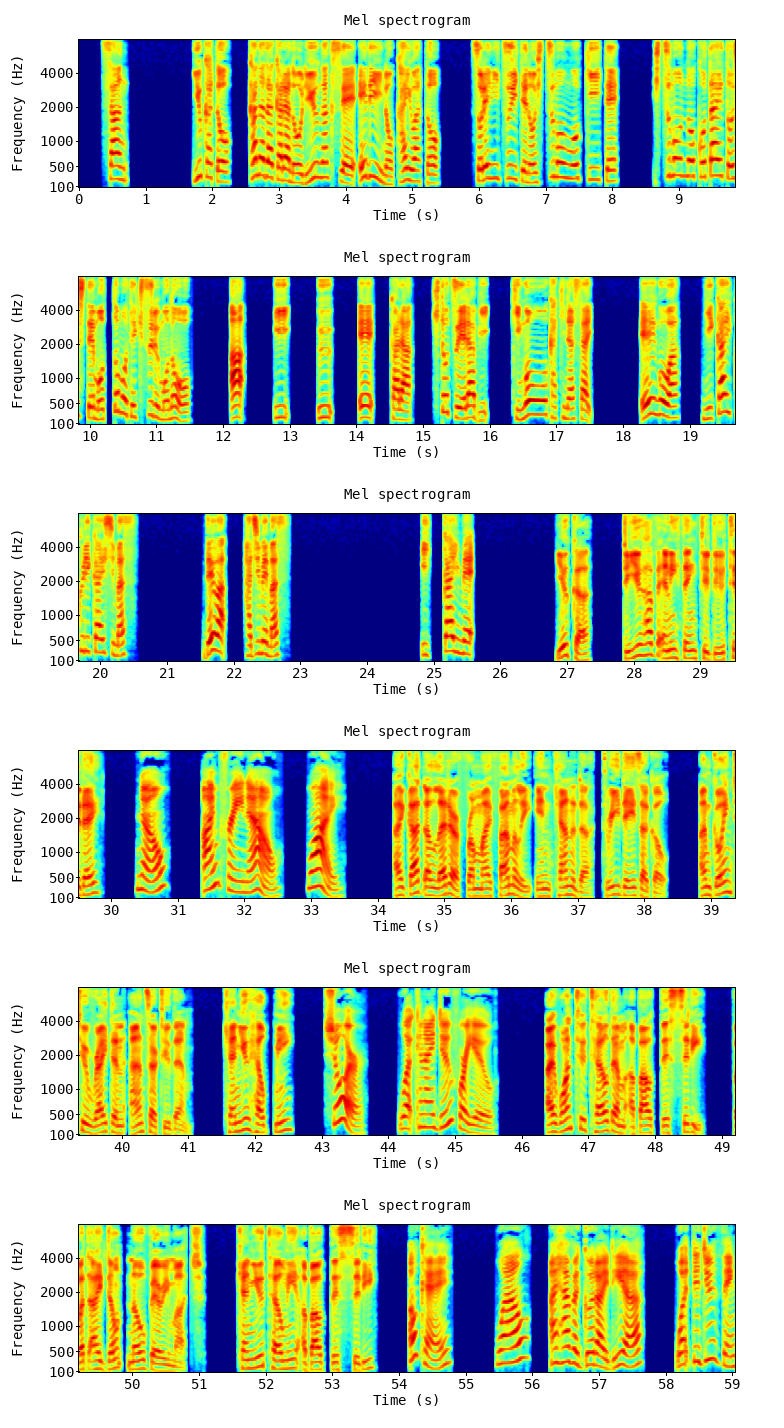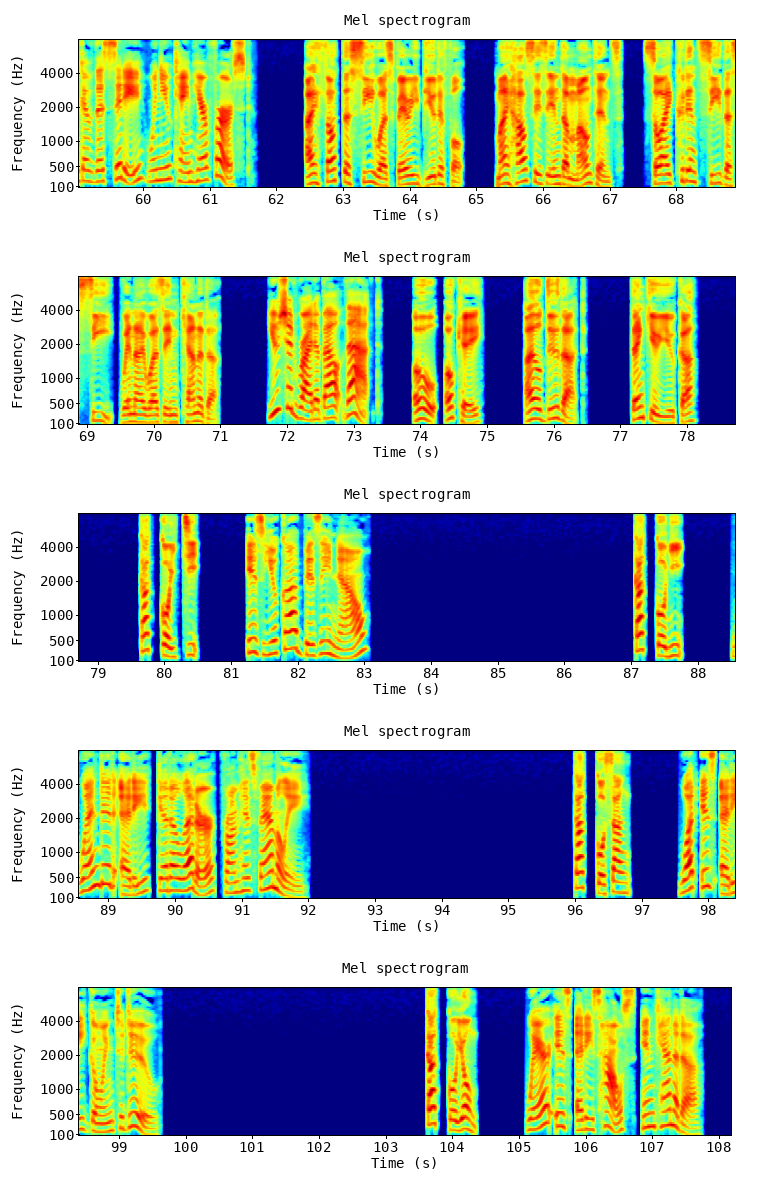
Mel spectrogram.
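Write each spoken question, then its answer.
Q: Is Yuka busy now?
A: No, she is free now

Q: When did Eddie get a letter from his family?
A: Three days ago

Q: What is Eddie going to do?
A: Write an answer to his family

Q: Where is Eddie's house in Canada?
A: In the mountains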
